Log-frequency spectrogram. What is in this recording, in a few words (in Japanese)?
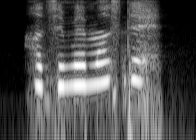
はじめまして, kawaii voice; ASMR; 挨拶; 1200 kawaii voice!!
